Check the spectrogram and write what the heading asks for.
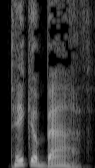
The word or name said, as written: take a bath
